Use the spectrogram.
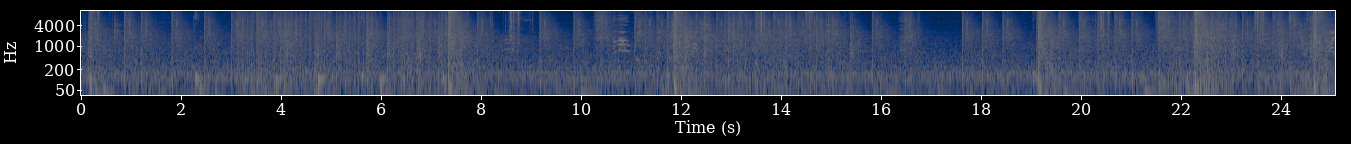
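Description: Gunfire bursts from modded Fallout 4, with repeated sharp shots and thuds scattered across a dense, busy game soundscape, steady background hum throughout.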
